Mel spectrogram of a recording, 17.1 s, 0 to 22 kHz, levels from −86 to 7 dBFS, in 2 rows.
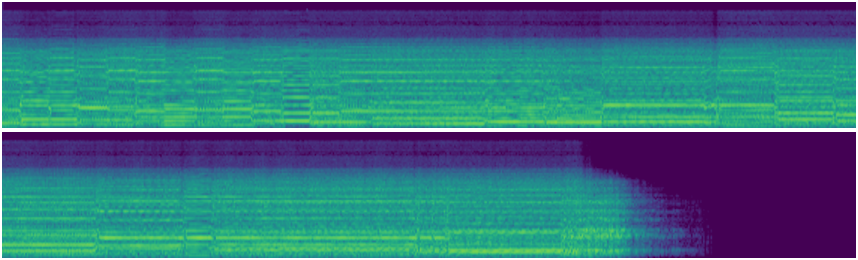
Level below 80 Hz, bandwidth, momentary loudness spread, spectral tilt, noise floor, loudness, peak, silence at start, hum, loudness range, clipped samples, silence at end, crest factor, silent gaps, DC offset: -48 dBFS; 16 kHz; 1 LU; -5.5 dB/octave; under -90 dBFS; -15 LUFS; -4 dBFS; 0 s; none; 2 LU; under 0.1%; 2.1 s; 12 dB; none; under 0.1%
